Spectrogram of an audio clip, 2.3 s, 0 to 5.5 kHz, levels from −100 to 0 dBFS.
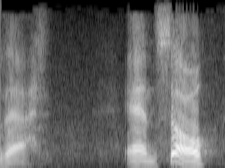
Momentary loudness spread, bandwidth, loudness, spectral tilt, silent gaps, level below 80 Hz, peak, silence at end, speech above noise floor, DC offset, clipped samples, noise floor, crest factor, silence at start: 23 LU; 5.4 kHz; -13 LUFS; -6 dB/octave; none; -66 dBFS; 0 dBFS; 0.25 s; 42 dB; under 0.1%; under 0.1%; -55 dBFS; 14 dB; 0 s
